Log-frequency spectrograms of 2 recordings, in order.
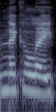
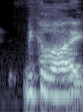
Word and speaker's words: Nikolay: it's funny um because even i used to say the name wrong at the beginning which is hilarious oh my goodness peter kept correcting me saying nikolai i was like but it's got a y at the end so also you guys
